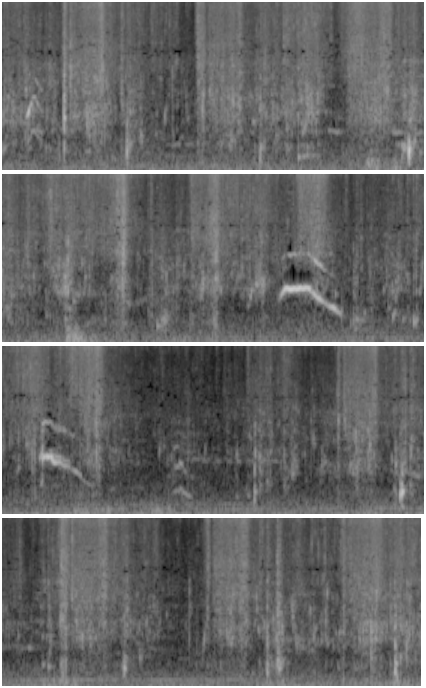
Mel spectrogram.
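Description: Muddy ditch water being bailed with a plastic bucket: repeated scoops, sloshing and splashes as the water is thrown out. Two short high whines, bending in pitch, come about midway.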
